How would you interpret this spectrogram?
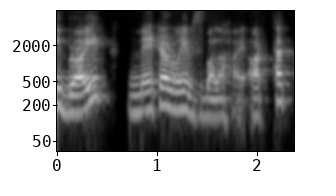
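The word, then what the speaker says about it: Broglie: সো এই তরঙ্গ দৈর্ঘ্যকে এই জন্য ডি ব্রয়ির তরঙ্গ দৈর্ঘ্য বলা হয়। সো বইয়ের মধ্যে আমির স্যার কিন্তু তোমাদেরকে ডি ব্রগলি শেখাচ্ছেন, তুমি পরীক্ষা তো ডি ব্রগলি দাগাবা। যদি আসলে রিয়েল উচ্চারণটা করতে চাও, উচ্চারণটা হবে ব্রয়ি।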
